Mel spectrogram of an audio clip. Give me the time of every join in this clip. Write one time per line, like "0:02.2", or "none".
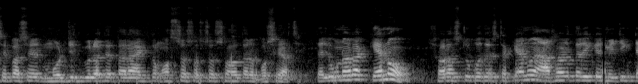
0:03.1

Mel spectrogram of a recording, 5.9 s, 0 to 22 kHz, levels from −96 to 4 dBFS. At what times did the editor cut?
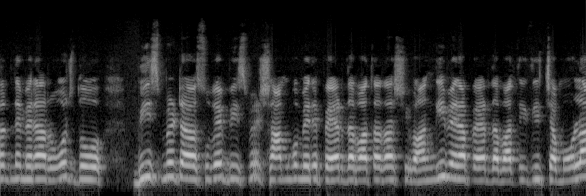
none

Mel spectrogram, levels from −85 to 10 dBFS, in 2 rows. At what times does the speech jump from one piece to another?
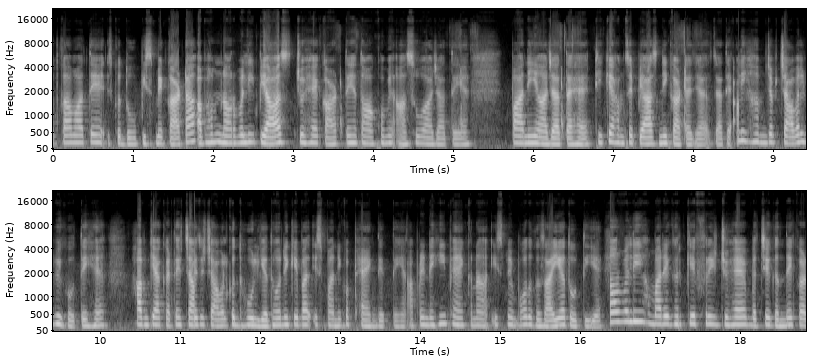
0:01.8
0:08.6
0:11.2
0:16.4

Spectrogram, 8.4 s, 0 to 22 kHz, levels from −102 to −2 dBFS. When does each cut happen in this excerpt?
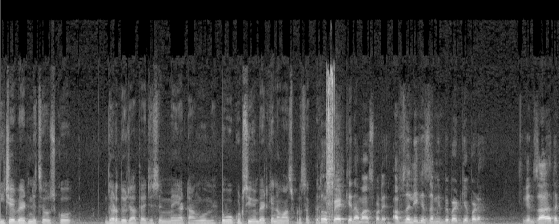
0:03.3
0:04.8

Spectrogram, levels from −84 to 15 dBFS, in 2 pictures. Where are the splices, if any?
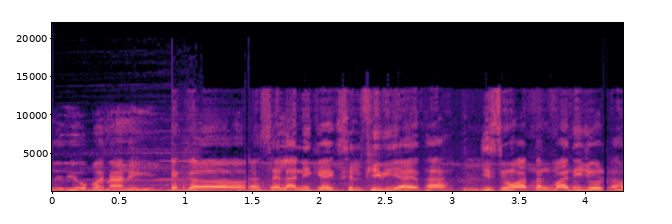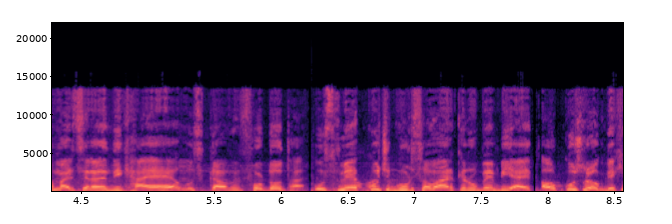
0:00.9

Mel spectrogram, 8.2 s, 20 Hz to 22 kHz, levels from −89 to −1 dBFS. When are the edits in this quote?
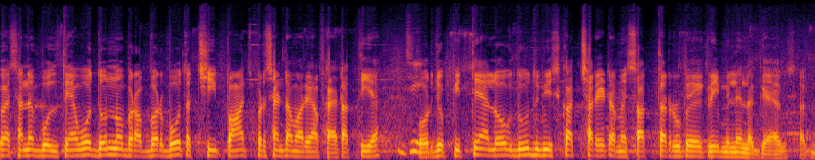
none

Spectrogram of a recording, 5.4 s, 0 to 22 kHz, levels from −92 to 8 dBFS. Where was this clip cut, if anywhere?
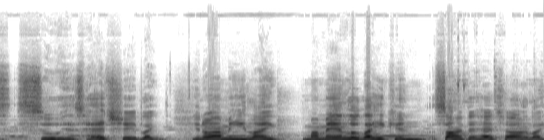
0:04.3

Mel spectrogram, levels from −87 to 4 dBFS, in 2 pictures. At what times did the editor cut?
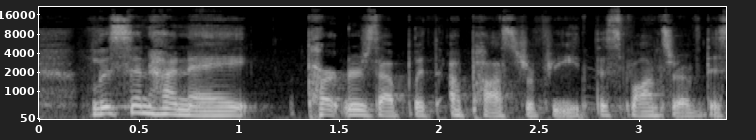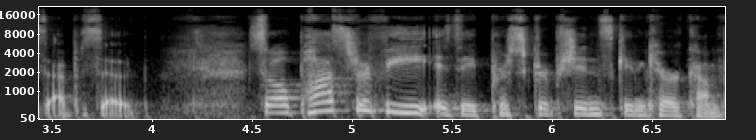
none

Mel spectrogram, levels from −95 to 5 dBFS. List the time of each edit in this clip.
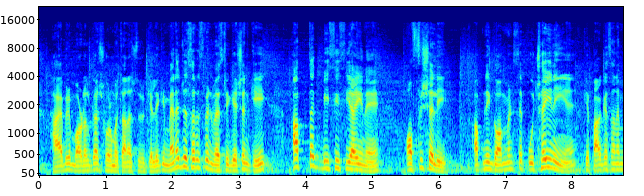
none

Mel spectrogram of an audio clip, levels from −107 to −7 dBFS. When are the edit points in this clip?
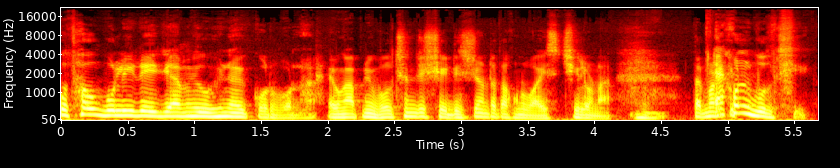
0:01.8

